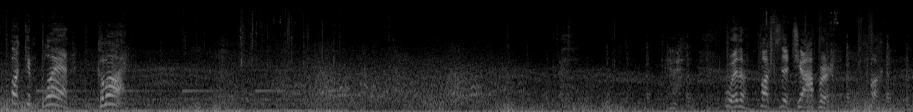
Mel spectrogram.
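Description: A man shouts with alarm.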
